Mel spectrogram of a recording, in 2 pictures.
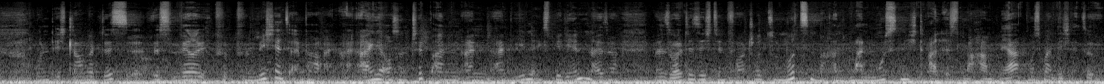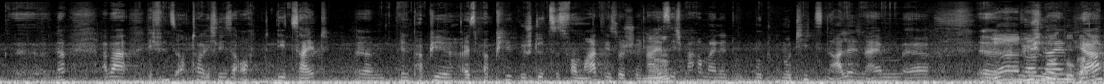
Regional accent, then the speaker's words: Berlin, Germany; Ja, wir waren in Hermsdorf in der Schule.

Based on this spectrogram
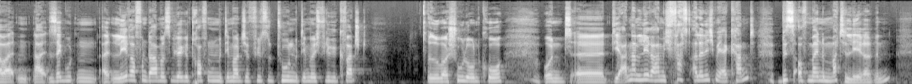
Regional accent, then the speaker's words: Mettmann, North Rhine-Westphalia, Germany; Das ist halt auch das, was du machen kannst am Mettmanner Boden in meiner Heimatstadt. Da ist halt nicht viel.

